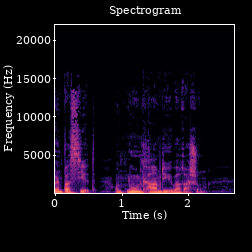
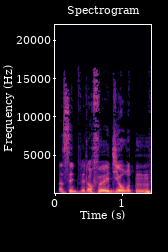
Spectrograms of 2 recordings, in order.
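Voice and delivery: high, exasperated cursing; 8 semitones higher than usual. A narrator's reading. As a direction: curse your own stupidity. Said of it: "fluchte Michelangelo". (aufgebracht fluchend)

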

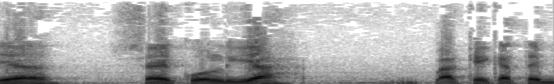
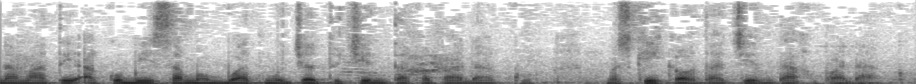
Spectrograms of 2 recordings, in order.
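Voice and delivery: low, soft recited pledge; retold inner vow; 6 semitones lower, 9 dB quieter than usual. Brother silently vows to win his sister's love, hushed vow. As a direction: quote it softly and low, like a private promise. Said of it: "Saya cuma bilang".

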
